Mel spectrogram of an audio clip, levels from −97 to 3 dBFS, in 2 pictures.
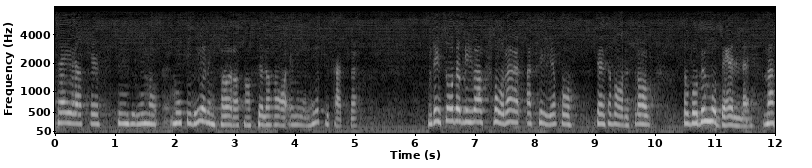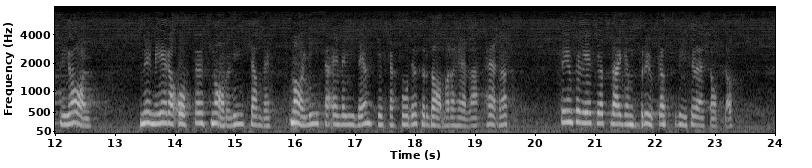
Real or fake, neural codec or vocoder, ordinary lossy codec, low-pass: fake; codec, 44.1 kHz, 2.6 kbps, SNAC; none; 7.2 kHz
